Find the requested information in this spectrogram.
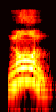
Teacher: জিভের আগা তার বরাবর উপরের তালুতে লেগে উচ্চারণ হবে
